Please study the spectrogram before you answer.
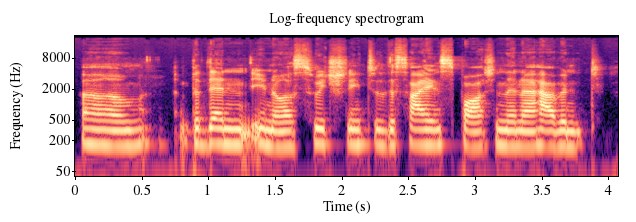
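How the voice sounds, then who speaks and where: A woman from Brazil speaks in a smooth, resonant, slightly low voice, chatting as a podcast guest. She talks casually and restarts her sentences often. The sound is close and dry, with no room around it. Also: level tone, moderate pace, darkish tone, dry recording. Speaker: podcast guest, sleep health coach. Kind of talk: casual interview chat.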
